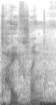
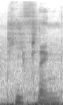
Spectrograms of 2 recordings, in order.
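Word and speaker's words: tiefling: of the tie flings it's pronounced tifling not thiefling i don't know why they keep pronouncing it weird that's besides the point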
